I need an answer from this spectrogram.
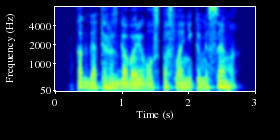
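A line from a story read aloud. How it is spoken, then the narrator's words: Muttered. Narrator (Russian): пробормотал Эдвард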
